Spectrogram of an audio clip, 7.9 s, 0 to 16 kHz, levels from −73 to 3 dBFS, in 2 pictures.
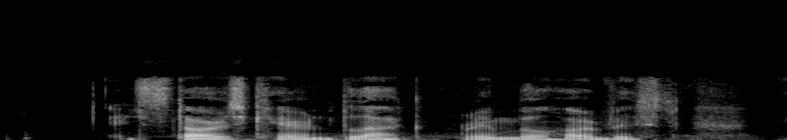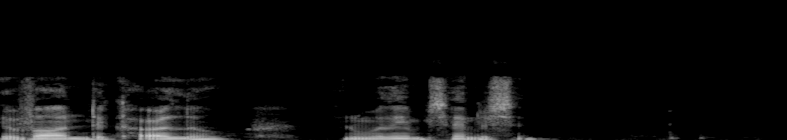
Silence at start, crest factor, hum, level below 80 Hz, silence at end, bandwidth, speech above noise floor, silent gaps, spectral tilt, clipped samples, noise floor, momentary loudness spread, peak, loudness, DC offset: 0.6 s; 22 dB; none; -58 dBFS; 1.25 s; 7.6 kHz; 50 dB; none; -5.5 dB/octave; under 0.1%; -71 dBFS; 17 LU; -2 dBFS; -22 LUFS; under 0.1%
